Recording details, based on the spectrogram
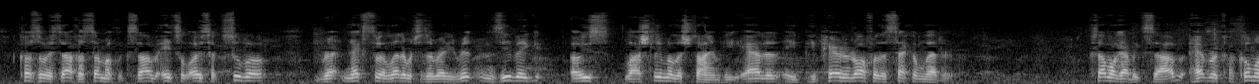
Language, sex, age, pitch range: English, male, 50-69, 125-165 Hz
